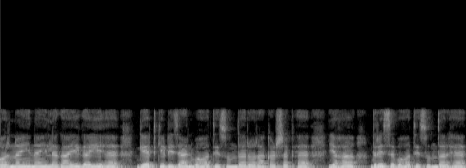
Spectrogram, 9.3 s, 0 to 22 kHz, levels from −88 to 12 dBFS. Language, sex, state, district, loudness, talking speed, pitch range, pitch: Hindi, female, Bihar, Vaishali, -12 LUFS, 135 wpm, 240-255 Hz, 250 Hz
